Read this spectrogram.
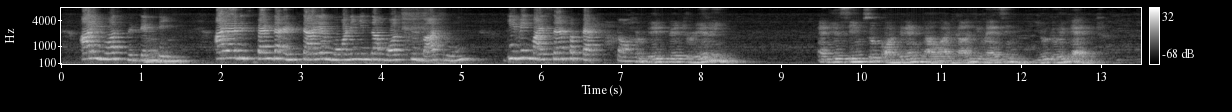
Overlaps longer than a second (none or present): none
